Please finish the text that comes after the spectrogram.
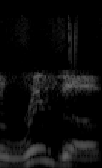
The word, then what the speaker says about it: RZA: I quote there goes the Rizza from the wuang clan it's spelled RZA educating the people I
